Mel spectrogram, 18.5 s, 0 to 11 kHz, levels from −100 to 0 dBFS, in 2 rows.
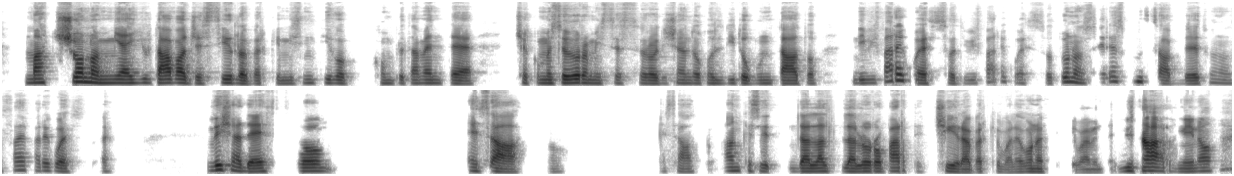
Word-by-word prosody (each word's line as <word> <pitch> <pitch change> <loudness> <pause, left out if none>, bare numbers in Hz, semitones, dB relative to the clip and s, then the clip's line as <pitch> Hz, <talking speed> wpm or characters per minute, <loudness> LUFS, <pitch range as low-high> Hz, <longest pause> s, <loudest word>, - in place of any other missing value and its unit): ma 150 +1 +3
ciò 180 +4 +6
non 155 -5 +6
mi 135 0 +1
aiutava 140 +1 +5
a - - +6
gestirlo 120 0 -1
perché 110 +2 -11
mi 115 0 -10
sentivo 130 -1 -7
completamente 120 -2 -4
cioè - - -8
come 130 0 -3
se 135 +2 +3
loro 140 -1 +6
mi 125 - -6
stessero 120 -1 -5
dicendo 120 +1 -7
col 120 -1 -8
dito 125 0 -4
puntato: 120 -1 -1 0.2
"Devi 130 +1 -9
fare 235 - 0
questo, 120 - -4
devi 120 +1 -20
fare 180 +8 -17
questo, 120 -1 -18
tu 180 - -3
non 160 -4 -2
sei 160 - -18
responsabile, 180 - -6
tu 145 - -23
non 125 -3 -17
sai 165 +5 -8
fare 145 0 -7
questo", - - -4
eh. - - -18 0.7
Invece 175 +1 +3
adesso 130 +1 +2 1.0
Esatto. 110 0 0 0.7
Esatto, 110 -1 -13
anche 140 -1 -6
se 120 -1 -8
dalla 120 +1 +2
la 115 - +2
loro 120 0 +3
parte 130 -5 -2
c'era 110 -5 +1
perché 100 +2 -9
volevano 105 +3 -4
effettivamente 95 -2 -12
aiutarmi, 130 -2 +5
no? 130 +2 -2
125 Hz, 170 wpm, -24 LUFS, 115-135 Hz, 1.0 s, ciò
